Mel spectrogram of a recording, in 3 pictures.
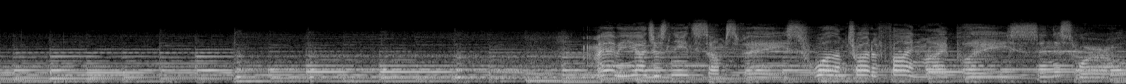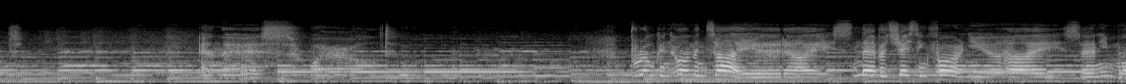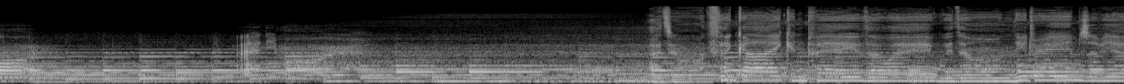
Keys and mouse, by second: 0.9 click, 6.9-8.1 middle drag, 13.9 middle click, 16.3 KP_1, 18.5 shift+middle click, 20.0 3, 20.3 click, 21.8 middle click, 22.8 e, 25.3-28.0 drag, 28.0 KP_1, 30.9 shift+middle click.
